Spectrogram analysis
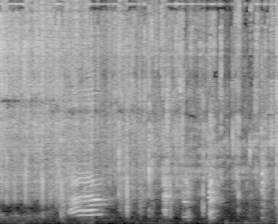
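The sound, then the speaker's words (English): Fried rice with peas sizzling in a pan, a steady bright crackling hiss that continues throughout with small pops and fluctuations in loudness. “I'm making one of your recipes. Can you tell me if this six's done? Hang on. What is it? It's fried rice.”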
